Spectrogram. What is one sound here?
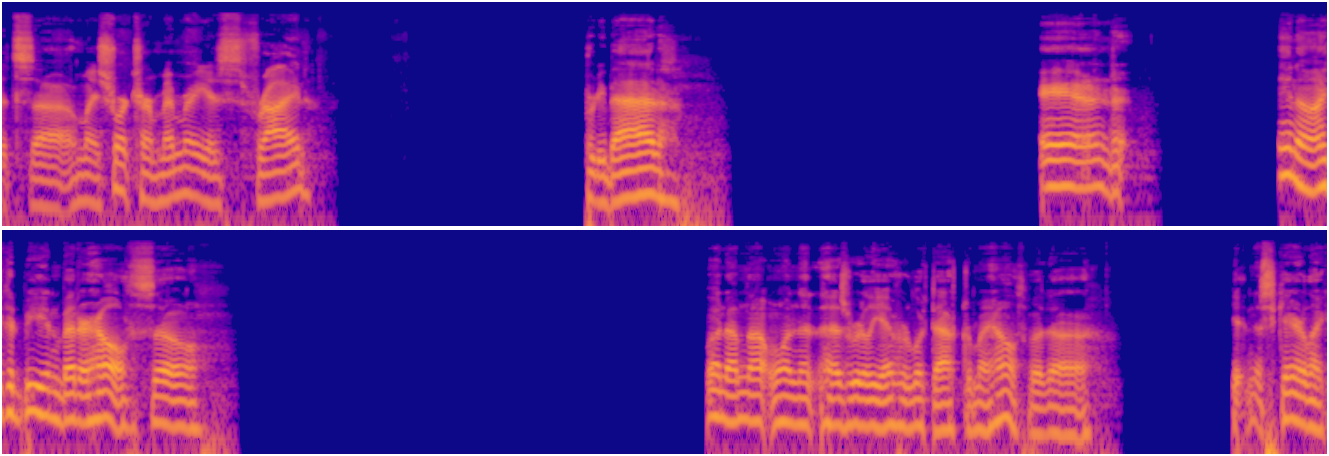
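A man talks with animation into a close microphone, in bursts with pauses.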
